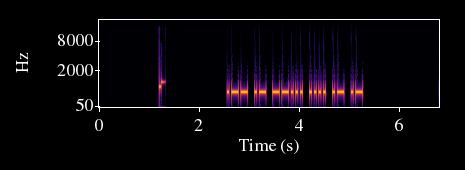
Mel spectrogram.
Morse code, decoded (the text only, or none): WA7HAA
